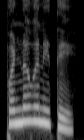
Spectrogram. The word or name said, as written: ಪಣ್ಣವನಿತೆ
